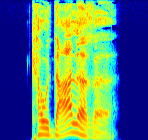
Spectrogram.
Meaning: inflection of kaudal: 1. strong/mixed nominative/accusative feminine singular comparative degree 2. strong nominative/accusative plural comparative degree
- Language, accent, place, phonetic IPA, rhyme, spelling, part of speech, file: German, Germany, Berlin, [kaʊ̯ˈdaːləʁə], -aːləʁə, kaudalere, adjective, De-kaudalere.ogg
